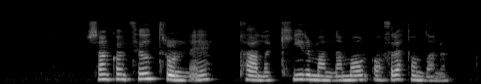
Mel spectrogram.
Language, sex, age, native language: Icelandic, female, 50-59, Icelandic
